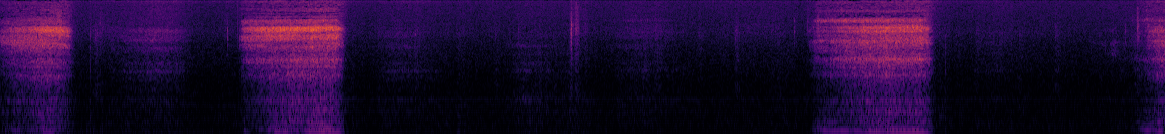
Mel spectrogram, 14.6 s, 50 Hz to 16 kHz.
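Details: Long, rough snoring sounds recur about every 7 seconds, about 9 a minute, with quiet gaps between them. Ordinary snoring.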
